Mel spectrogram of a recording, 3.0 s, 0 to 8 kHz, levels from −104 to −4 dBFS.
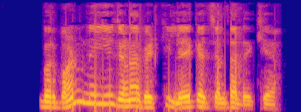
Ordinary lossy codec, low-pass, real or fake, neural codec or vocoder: AAC, 32 kbps; 7.2 kHz; real; none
